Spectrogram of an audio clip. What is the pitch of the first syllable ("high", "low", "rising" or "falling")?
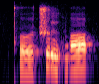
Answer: rising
